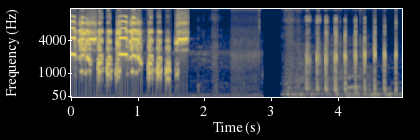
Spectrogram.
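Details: A grey francolin gives a loud burst of harsh, grating notes, then after a pause a quieter run of sharp, clicking notes repeated about twice a second.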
